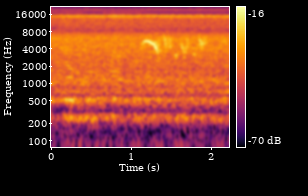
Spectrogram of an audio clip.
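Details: A bee farm in Pakistan: honey bees give a constant low buzzing hum, with a brief high, sweeping bird chirp in the middle.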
